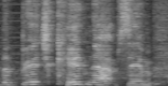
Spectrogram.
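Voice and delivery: ordinary talk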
